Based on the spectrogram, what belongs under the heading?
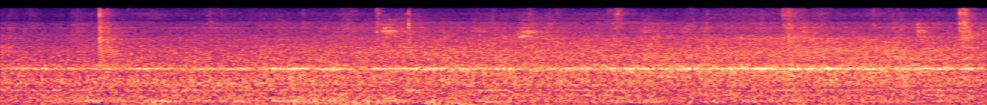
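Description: Yongin EverLine light-rail train approaching the platform: a steady rumble with a faint, steady high-pitched whine.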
